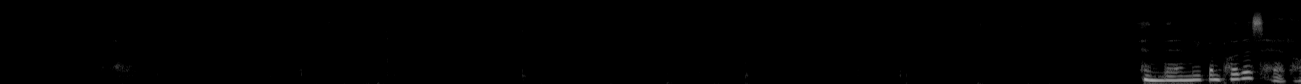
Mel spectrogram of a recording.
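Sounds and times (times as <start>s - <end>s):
paper rustle: 2.5s - 4.4s, 5.1s - 11.4s.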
